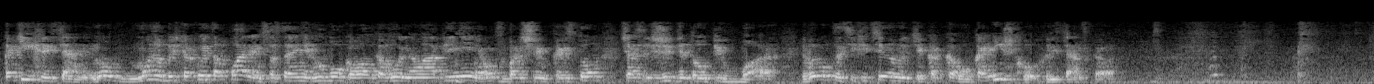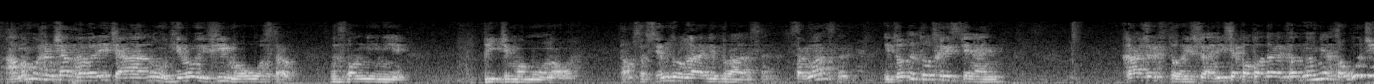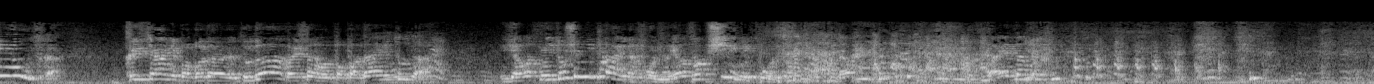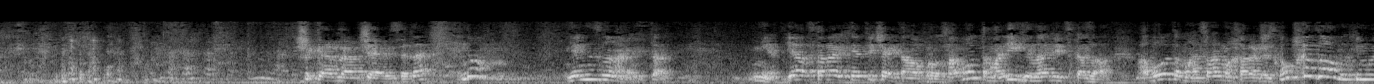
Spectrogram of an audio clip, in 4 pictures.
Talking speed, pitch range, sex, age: 125 wpm, 135-215 Hz, male, 40-59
